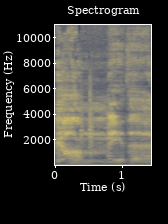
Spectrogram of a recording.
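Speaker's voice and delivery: slow hushed whisper. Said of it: "you hear a voice go".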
